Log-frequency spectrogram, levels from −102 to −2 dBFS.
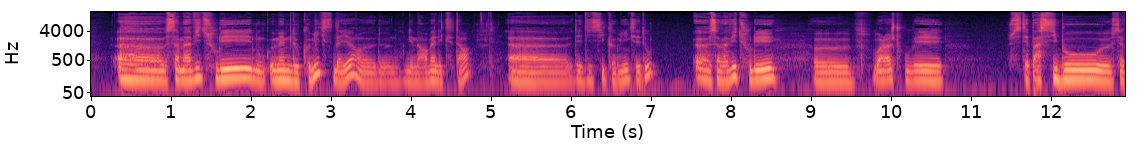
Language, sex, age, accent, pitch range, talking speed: French, male, 30-49, French, 110-130 Hz, 165 wpm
